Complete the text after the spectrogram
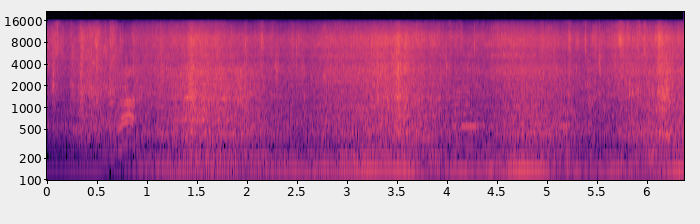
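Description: A second engine revs up and down as a vehicle climbs over rocks.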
